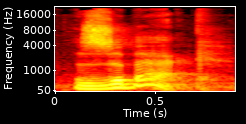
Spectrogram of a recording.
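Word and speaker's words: xebec: Zebek is spelled X-E-B-E-C, Zebek.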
